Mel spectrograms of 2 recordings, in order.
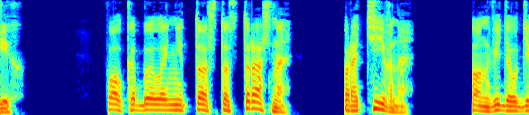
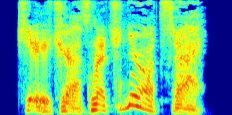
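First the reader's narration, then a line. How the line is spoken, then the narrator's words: Hissing, orc. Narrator (Russian): прошипел Уфорг, орк-мечник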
